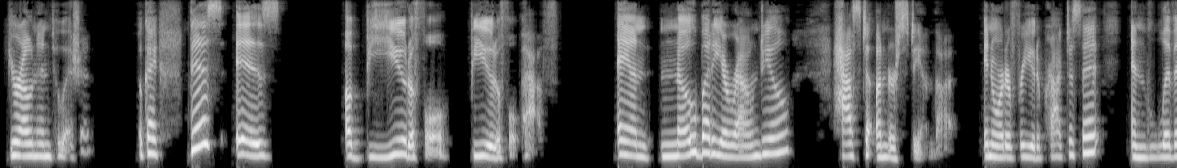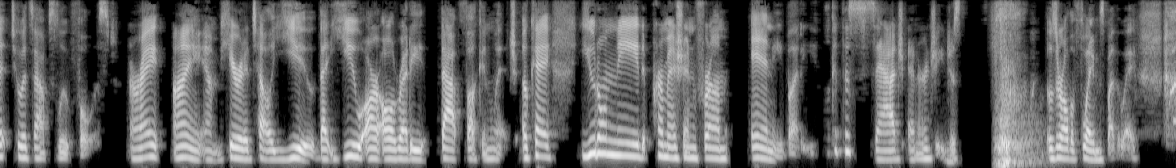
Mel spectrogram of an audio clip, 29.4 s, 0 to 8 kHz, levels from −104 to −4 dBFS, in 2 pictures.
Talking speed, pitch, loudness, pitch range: 140 wpm, 210 Hz, -20 LUFS, 185-240 Hz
